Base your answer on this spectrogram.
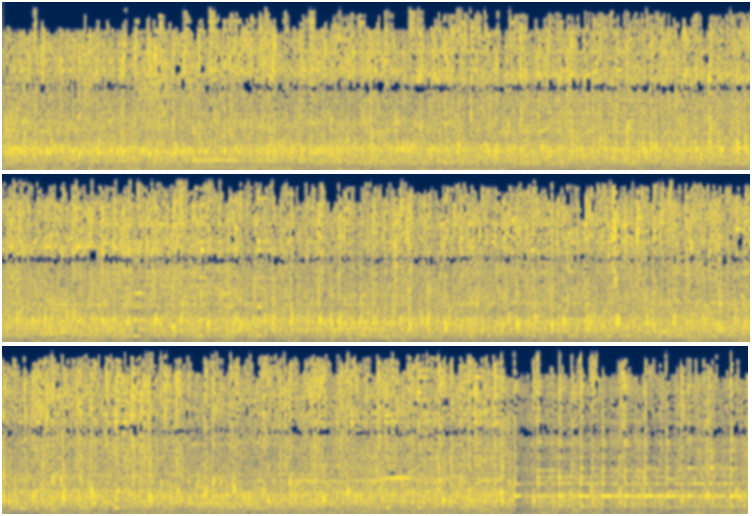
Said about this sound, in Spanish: La sociedad aplaude cada tarde noche al personal sanitario. Así sonaba en los balcones del barrio de Ocouto.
